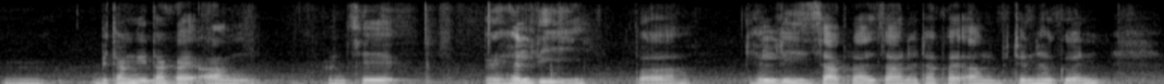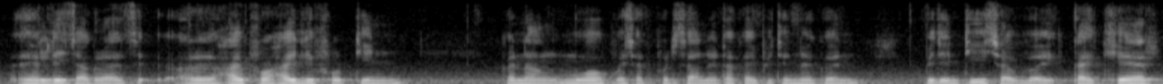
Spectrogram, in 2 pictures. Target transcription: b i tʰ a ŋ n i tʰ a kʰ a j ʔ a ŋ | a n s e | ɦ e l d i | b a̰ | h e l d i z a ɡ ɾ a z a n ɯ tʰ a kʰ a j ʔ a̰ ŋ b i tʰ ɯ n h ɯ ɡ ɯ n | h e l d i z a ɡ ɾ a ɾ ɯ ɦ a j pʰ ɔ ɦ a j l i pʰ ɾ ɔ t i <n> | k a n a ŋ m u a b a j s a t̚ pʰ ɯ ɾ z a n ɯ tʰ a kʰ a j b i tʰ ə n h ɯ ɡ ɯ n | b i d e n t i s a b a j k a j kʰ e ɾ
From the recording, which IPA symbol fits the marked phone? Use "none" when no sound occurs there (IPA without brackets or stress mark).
n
